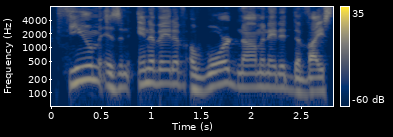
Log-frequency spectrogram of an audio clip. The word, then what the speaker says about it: Fum: I'm talking about our longtime sponsor, Fume, pronounced Fume, but it's spelled F-U-M.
